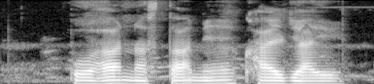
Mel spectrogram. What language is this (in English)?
Magahi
